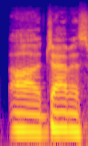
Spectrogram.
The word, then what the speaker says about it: Jamis: Finally, Babs Alusamokin as Jamis or Jamis, however you want to pronounce his name. He has his role. Jamis, it's a Seamus.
